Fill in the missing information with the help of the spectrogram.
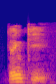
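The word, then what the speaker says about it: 元気: which is slightly more tricky um is it's pronounced geni geni is actually ironically a name of a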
